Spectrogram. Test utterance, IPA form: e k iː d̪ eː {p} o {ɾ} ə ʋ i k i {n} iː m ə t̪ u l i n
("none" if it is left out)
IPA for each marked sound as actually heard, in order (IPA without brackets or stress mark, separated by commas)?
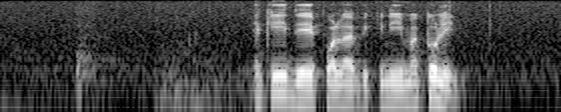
p, l, n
